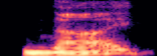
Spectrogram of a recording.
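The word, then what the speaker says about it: Ngai: uh the the a recent book by May Nye that the way you pronounced his name uh NGA AI on the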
